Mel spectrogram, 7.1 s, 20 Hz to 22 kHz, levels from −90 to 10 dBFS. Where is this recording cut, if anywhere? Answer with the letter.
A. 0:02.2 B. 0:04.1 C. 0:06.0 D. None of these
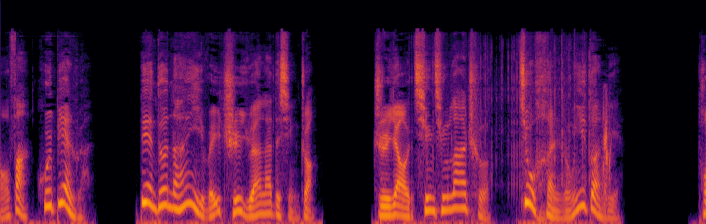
D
